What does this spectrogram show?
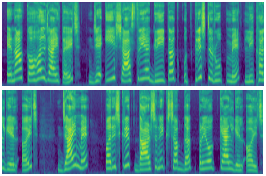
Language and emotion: Maithili, neutral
